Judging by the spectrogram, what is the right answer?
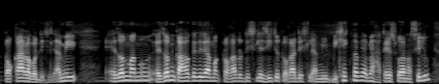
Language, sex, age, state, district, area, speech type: Assamese, male, 45-60, Assam, Dhemaji, urban, spontaneous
